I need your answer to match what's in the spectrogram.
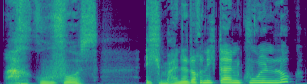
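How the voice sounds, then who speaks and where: A woman's voice: mid-range voice, expressive, moderate pace, breathy edge, no echo, clean studio sound. A woman doing a coy, teasing young drummer girl.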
